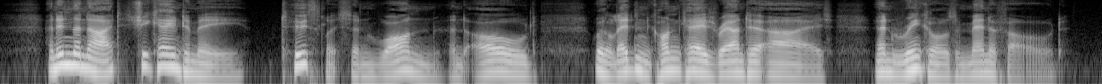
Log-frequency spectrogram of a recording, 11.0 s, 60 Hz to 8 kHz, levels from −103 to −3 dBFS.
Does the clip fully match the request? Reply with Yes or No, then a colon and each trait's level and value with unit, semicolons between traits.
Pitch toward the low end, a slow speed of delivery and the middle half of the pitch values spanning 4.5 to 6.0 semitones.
Yes: low, 110 Hz; slow, 120 wpm; average, 5.1 semitones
